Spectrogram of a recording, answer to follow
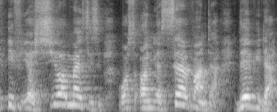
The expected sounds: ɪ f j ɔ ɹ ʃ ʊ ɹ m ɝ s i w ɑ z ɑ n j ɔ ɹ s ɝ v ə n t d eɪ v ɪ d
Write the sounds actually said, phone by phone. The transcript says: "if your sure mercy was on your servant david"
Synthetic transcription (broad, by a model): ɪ f j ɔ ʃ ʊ m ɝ s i w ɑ s ɑ n j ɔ s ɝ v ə n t d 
